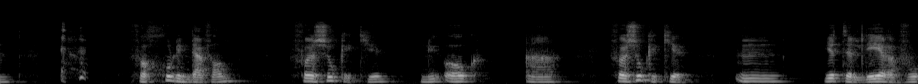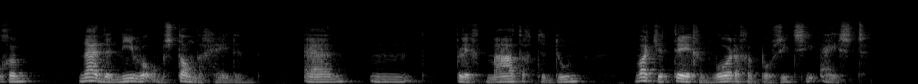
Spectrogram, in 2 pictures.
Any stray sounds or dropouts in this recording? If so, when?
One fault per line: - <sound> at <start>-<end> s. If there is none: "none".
- cough at 0.6-0.9 s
